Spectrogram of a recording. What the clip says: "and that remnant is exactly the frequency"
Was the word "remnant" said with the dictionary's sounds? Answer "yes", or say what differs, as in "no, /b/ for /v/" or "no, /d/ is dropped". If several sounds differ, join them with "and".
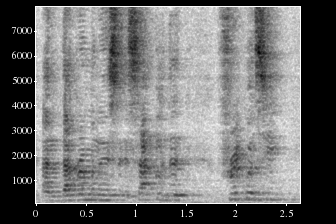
no, /n/ is dropped and /t/ is dropped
